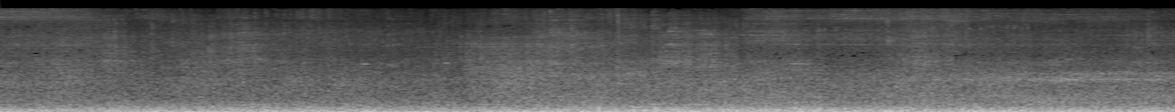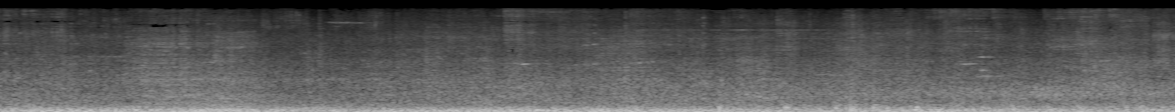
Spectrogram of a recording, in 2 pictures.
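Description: CSX freight train's covered hopper cars and boxcars rolling past on the rails, a steady low rumble of wheels on track.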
